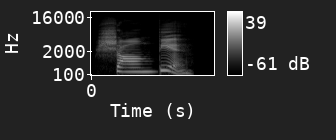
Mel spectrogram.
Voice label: "shang1dian4", Chinese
